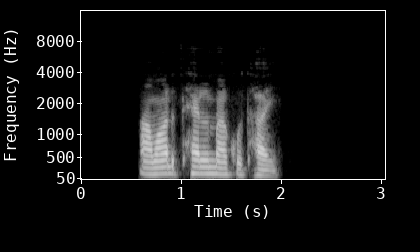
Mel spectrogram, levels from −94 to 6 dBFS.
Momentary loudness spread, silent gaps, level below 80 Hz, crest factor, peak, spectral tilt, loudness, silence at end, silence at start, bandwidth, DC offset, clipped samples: 5 LU; none; -62 dBFS; 18 dB; -2 dBFS; -12.5 dB/octave; -18 LUFS; 1.1 s; 0.6 s; 3.2 kHz; under 0.1%; under 0.1%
